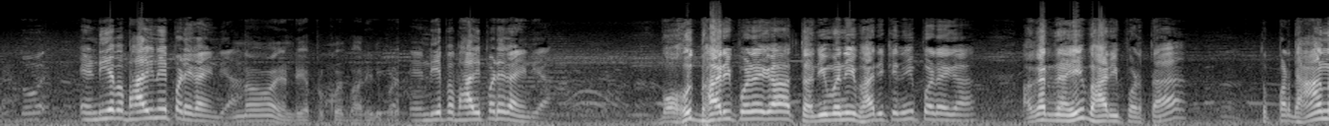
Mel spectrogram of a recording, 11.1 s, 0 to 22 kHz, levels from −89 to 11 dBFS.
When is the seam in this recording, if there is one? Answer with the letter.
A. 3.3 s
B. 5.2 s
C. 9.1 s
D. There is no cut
A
